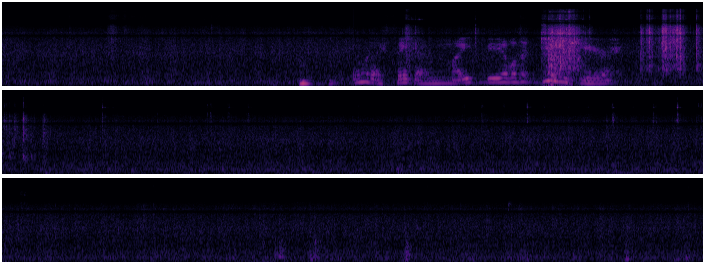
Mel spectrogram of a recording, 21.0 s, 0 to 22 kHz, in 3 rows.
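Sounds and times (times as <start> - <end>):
faint steady hiss: 0.0 - 21.0.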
